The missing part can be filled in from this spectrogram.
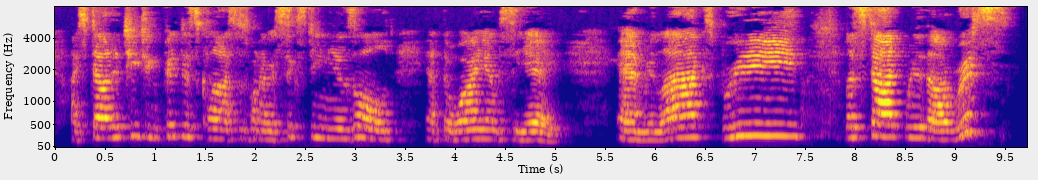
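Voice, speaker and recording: Speaking at a fairly slow pace, a woman with a fairly high pitch and ordinary pitch variation is heard with audible room echo. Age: 60s. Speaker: fitness instructor. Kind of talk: fitness class instruction. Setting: live broadcast.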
